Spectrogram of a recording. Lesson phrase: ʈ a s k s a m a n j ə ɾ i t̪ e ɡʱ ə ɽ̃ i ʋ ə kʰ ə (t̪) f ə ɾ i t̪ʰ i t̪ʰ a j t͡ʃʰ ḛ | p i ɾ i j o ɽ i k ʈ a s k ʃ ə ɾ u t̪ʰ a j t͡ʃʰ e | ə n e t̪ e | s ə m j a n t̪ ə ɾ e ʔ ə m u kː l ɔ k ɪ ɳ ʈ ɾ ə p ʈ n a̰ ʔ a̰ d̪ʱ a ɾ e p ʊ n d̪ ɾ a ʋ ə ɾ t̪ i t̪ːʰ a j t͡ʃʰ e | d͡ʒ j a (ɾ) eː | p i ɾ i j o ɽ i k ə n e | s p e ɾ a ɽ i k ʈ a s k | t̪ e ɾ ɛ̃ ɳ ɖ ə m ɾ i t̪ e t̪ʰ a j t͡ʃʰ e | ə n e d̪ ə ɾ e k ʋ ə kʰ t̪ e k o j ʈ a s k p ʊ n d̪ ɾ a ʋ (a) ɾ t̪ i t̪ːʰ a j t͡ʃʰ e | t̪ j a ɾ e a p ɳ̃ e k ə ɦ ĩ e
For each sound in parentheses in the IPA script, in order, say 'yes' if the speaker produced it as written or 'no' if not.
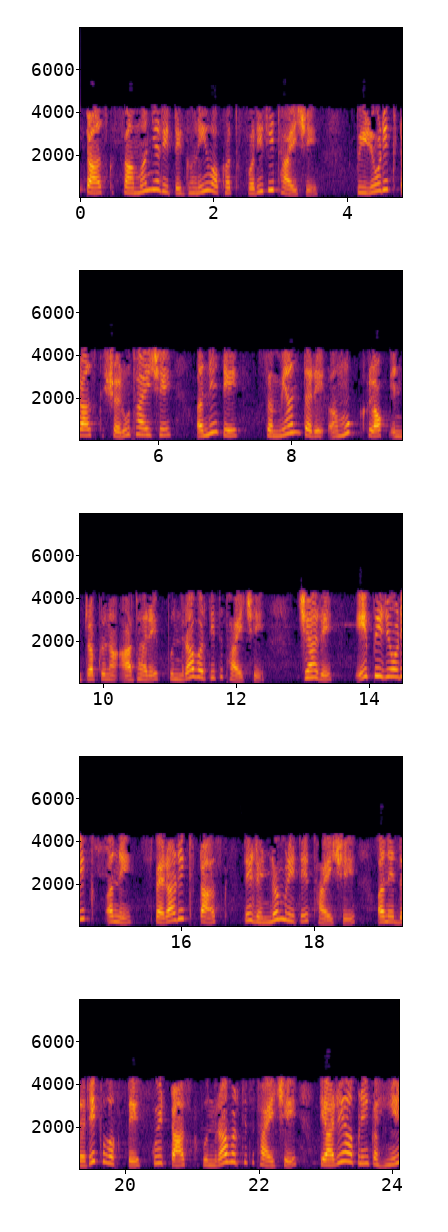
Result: yes, yes, no

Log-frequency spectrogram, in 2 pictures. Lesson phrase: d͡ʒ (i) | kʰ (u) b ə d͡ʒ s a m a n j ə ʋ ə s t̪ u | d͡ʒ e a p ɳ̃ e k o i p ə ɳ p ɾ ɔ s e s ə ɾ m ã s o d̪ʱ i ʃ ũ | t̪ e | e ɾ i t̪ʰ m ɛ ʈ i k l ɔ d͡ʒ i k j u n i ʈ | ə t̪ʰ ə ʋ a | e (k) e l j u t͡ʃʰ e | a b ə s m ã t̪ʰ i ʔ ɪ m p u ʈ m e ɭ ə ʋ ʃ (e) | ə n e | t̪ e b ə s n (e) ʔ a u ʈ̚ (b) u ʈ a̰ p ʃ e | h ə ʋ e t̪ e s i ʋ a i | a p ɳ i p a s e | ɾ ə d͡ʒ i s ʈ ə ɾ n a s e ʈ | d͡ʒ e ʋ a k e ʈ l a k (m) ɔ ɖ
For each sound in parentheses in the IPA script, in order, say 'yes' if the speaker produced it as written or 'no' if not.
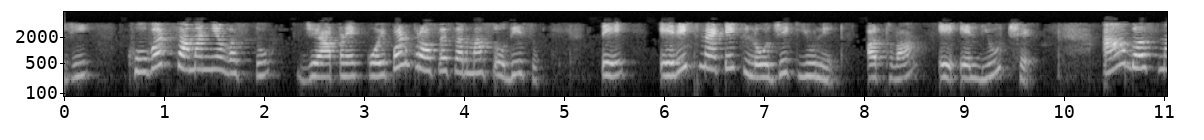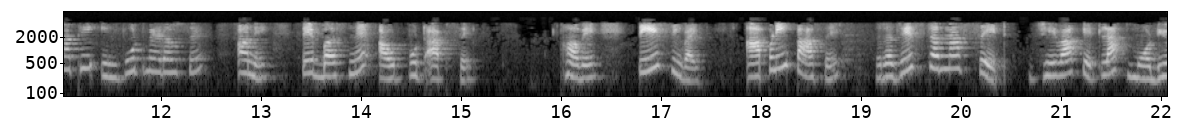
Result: yes, yes, no, yes, yes, no, yes

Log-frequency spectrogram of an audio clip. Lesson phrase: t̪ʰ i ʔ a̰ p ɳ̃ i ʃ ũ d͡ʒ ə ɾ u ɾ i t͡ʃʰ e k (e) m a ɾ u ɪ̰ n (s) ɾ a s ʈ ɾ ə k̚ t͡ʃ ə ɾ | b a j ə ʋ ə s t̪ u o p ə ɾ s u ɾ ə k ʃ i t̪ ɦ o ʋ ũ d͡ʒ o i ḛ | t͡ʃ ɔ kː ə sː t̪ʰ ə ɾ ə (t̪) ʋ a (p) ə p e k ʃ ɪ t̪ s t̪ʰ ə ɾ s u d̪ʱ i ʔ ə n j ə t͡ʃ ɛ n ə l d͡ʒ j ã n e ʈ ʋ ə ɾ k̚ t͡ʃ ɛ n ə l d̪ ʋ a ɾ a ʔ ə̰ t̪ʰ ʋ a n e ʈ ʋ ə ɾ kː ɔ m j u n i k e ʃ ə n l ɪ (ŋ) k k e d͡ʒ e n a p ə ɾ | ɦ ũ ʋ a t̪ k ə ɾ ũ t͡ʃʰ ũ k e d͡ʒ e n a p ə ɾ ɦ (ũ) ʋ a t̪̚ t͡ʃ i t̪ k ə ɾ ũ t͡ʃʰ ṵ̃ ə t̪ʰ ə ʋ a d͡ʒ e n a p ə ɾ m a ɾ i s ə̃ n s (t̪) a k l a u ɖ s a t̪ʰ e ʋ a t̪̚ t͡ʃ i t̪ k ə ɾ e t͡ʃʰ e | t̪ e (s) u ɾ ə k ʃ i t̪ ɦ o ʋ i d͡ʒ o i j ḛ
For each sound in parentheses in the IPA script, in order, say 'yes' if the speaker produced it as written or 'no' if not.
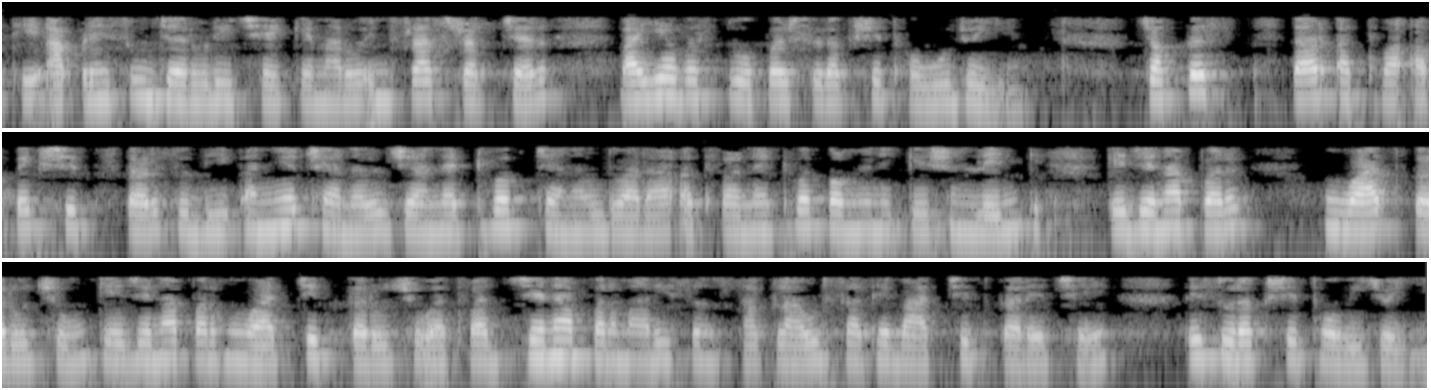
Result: yes, no, no, no, yes, yes, no, yes

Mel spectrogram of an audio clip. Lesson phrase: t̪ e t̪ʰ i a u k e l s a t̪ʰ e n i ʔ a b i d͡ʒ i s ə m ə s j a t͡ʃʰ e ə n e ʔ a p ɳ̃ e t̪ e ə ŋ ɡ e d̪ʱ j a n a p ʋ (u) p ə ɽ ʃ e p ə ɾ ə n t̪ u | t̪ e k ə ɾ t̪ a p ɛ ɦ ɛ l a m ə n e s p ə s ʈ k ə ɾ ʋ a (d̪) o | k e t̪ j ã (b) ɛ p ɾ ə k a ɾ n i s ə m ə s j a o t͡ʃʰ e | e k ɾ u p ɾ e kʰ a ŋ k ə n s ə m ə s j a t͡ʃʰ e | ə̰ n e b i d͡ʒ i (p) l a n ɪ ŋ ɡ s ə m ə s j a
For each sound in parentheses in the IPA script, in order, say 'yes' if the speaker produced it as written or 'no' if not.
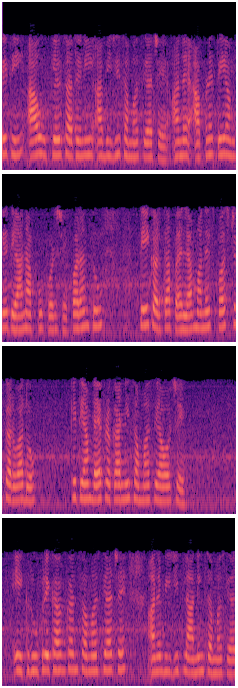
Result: no, yes, yes, yes

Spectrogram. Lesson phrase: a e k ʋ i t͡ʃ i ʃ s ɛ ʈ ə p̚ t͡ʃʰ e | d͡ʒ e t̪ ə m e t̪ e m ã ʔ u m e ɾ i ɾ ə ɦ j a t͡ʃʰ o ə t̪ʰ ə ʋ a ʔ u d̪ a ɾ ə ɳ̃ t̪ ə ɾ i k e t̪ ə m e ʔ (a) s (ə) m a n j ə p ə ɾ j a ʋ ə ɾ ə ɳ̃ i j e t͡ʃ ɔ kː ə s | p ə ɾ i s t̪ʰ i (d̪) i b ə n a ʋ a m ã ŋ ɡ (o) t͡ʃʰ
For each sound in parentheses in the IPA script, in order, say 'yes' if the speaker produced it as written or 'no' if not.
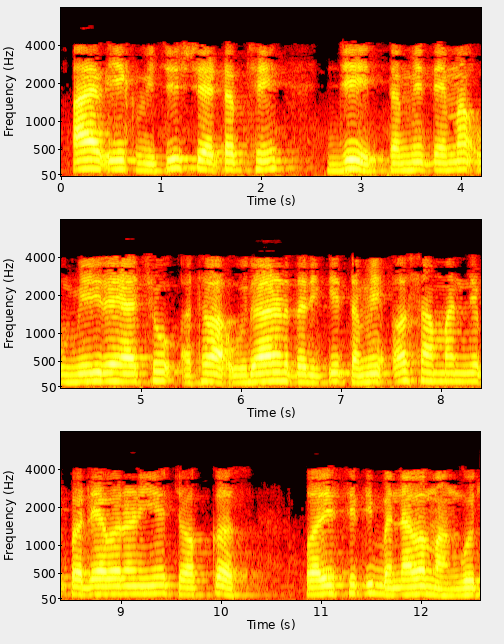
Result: no, no, no, yes

